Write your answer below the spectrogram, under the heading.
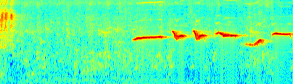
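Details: Kapas tembak bird lure sound for a bird that rarely sings: after a near-silent second, a quick string of six clear whistled notes, slightly falling and rising.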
